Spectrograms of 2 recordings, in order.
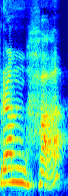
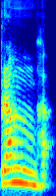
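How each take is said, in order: First: The h is strongly emphasized from the throat. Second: The h is light and comes from the chest. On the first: The speaker calls it wrong. "that ha has a kantya quality" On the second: The speaker calls it right. "then it is a chesty ha"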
